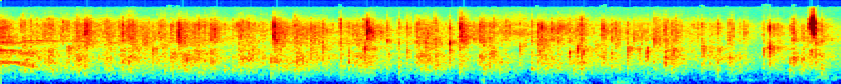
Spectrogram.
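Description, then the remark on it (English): A crowd breaks into sustained applause for a young woman who was recently baptized, many hands clapping in a dense, steady patter that holds at an even level throughout, with no voices rising above it. “I don't even know if I'm allowed to say her name, but let's give her a massive round of applause, because that is that.”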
